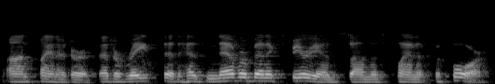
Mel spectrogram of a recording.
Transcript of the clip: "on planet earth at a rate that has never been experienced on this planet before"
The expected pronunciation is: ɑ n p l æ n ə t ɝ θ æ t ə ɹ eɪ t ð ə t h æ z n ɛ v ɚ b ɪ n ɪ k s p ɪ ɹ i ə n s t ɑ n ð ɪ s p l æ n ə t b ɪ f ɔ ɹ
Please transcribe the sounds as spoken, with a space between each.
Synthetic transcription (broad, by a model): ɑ n p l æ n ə t ɝ θ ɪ t ə ɹ eɪ t ð ə t h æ z n ɛ v ɚ b ɪ n ɪ k s p ɪ ɹ i ə n s t n ð ɪ s p l æ n ə t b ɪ f ɔ ɹ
